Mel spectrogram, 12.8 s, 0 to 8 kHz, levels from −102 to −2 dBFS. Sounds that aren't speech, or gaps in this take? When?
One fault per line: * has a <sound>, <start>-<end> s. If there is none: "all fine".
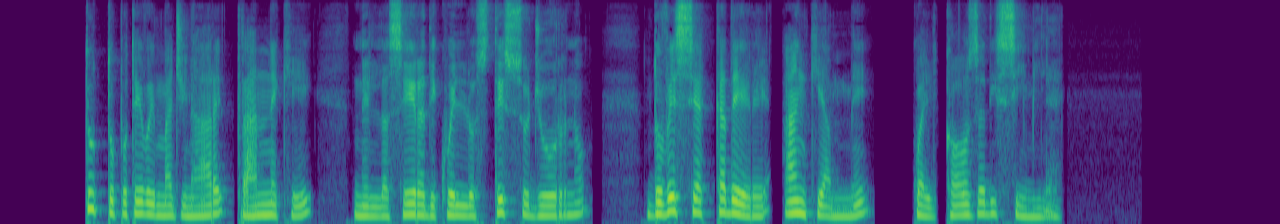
all fine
